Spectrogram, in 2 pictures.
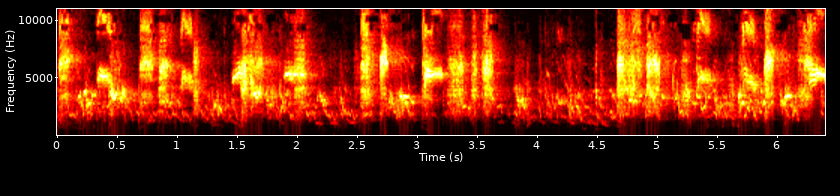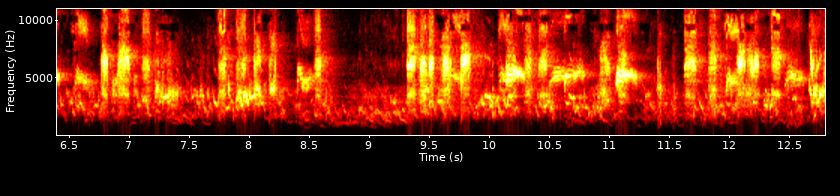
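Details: Budgerigars twittering without letup for about thirteen seconds, a rapid, overlapping mass of high chirps and squeaky squawks.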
